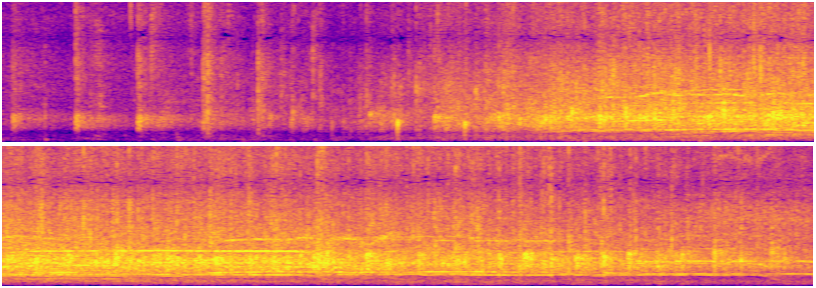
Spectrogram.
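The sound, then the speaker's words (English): An audience breaks into applause after a public reading of Scripture, cheering the reader. It starts with a few scattered claps that quickly swell into dense, sustained clapping with cheering mixed in, holding steady and loud to the end. “My guess is that cheer was for him and not for me.”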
